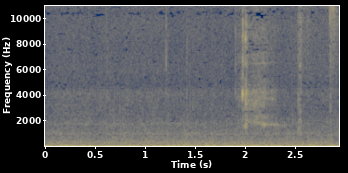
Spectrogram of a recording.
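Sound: car driving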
